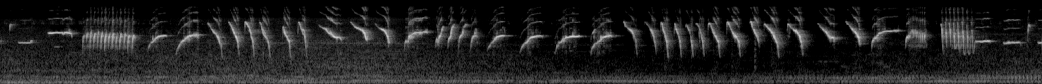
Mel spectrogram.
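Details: Canary of the Spanish Timbrado type singing a training song: long rapid chains of steep descending whistles with occasional buzzy trilled bursts and rising slurs, clean background.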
